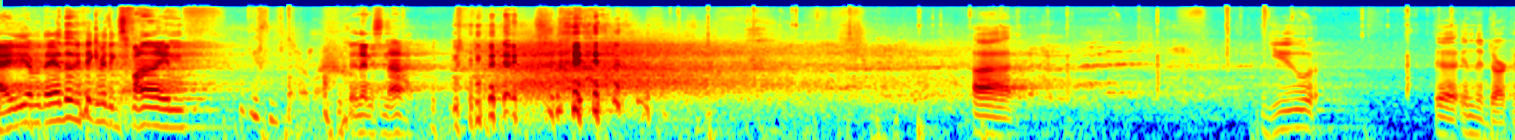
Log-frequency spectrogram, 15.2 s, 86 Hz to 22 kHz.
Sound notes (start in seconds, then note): 7.3 laughter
